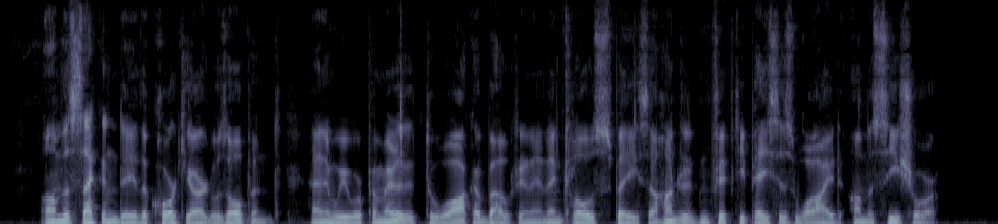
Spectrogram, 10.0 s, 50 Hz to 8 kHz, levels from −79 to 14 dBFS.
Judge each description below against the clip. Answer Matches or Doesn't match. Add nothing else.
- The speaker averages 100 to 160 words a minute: Doesn't match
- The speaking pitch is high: Doesn't match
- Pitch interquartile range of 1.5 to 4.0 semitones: Matches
